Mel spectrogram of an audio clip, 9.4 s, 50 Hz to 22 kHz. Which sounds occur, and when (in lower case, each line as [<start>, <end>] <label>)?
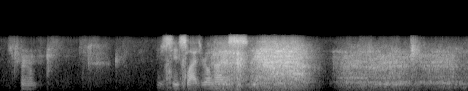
[0.00, 9.35] background noise
[0.11, 0.38] generic impact sounds
[0.35, 0.94] male speech
[0.87, 1.12] generic impact sounds
[1.52, 2.27] breathing
[2.25, 2.62] generic impact sounds
[3.12, 4.92] male speech
[4.25, 4.72] surface contact
[4.71, 4.86] generic impact sounds
[5.07, 6.39] surface contact
[6.63, 9.35] surface contact
[8.19, 8.32] generic impact sounds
